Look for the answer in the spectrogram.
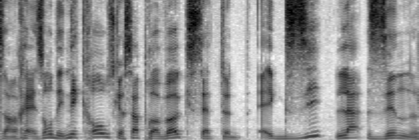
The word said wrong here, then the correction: xylazine: je vais bien le prononcer, la xylazine, aussi appelée euh, sur la rue la trank, des tranquillisants qu'on utilise dans les domaines vétérinaires, entre autres, pour mhm.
